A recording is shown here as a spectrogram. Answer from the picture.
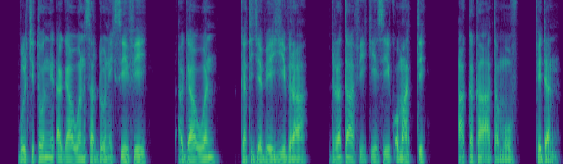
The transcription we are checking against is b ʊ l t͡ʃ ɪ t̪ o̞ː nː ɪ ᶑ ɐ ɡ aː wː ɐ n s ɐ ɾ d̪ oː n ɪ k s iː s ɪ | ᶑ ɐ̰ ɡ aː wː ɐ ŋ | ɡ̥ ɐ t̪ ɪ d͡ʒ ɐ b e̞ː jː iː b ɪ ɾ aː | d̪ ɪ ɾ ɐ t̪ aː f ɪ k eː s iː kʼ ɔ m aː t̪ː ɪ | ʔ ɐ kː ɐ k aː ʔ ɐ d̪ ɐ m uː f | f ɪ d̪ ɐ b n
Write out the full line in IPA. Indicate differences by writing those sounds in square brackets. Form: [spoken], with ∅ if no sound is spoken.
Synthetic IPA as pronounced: b ʊ l t͡ʃ ɪ t̪ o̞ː nː ɪ ᶑ ɐ ɡ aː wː ɐ n s ɐ ɾ d̪ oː n ɪ k s iː [f] ɪ | ᶑ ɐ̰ ɡ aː wː ɐ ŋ | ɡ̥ ɐ t̪ ɪ d͡ʒ ɐ b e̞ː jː iː b ɪ ɾ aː | d̪ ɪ ɾ ɐ t̪ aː f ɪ k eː s iː kʼ ɔ m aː t̪ː ɪ | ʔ ɐ kː ɐ k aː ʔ ɐ [t̪] ɐ m uː f | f ɪ d̪ ɐ [∅] n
